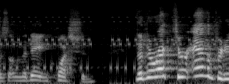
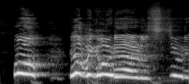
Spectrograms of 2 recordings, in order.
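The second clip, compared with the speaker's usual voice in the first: voice cracking, much higher, louder; 8 semitones higher, 5 dB louder than usual. Speaking a line aloud when the voice suddenly cracks. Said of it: "I had a reverse voice crack there".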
